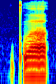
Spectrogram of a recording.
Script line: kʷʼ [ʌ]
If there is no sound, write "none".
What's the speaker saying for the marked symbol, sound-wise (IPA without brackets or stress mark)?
ʌ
